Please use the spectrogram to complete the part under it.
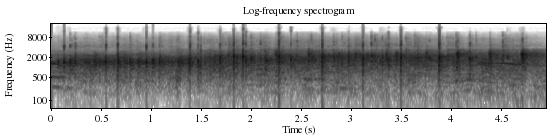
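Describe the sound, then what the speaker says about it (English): An audience at a panel event claps for a guest, a broad wash of applause with sharp individual claps standing out near the listener, running steadily for five seconds with a voice faintly mixed in. "everyone give a big round of applause to Phil Reed Jr."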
